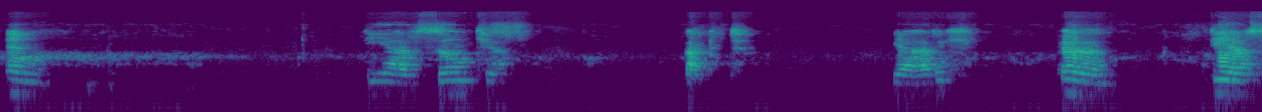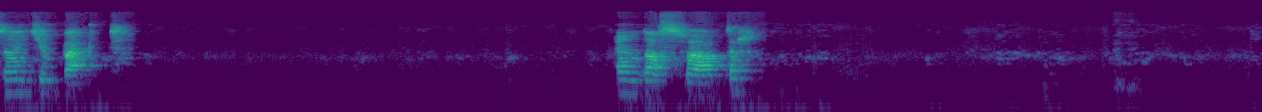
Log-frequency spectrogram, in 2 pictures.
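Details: Patient with nonfluent variant primary progressive aphasia describing a Boston Diagnostic Aphasia Examination picture in Dutch; nonfluent spontaneous speech with suggested agrammatism.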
